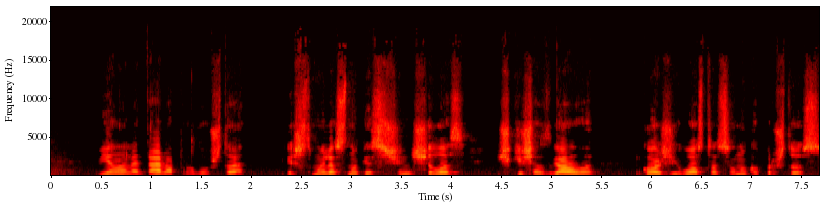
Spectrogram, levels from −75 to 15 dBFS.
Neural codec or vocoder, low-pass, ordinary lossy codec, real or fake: none; 19.8 kHz; MP3, 96 kbps; real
